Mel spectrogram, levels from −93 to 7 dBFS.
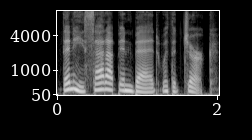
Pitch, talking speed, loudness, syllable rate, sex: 205 Hz, 265 wpm, -17 LUFS, 4.9 syllables/s, female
